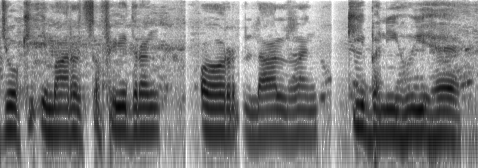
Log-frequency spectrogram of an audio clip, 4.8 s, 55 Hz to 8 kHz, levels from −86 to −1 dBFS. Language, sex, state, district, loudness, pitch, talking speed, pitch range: Hindi, male, Uttar Pradesh, Lalitpur, -13 LUFS, 160 Hz, 140 wpm, 150-165 Hz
